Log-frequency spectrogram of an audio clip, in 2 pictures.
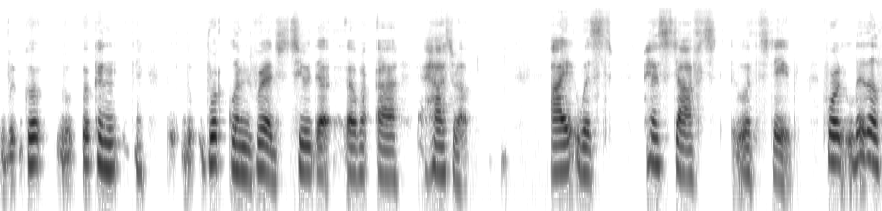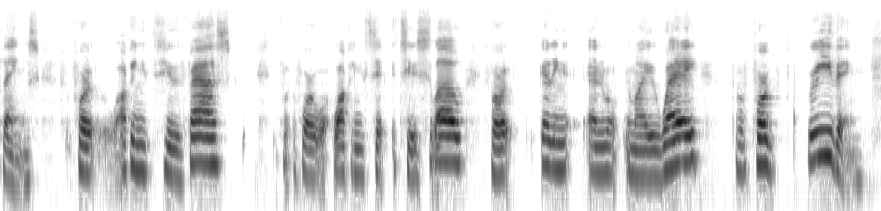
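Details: Adult woman with aphasia after a significant stroke that also caused paralysis, speaking in conversation; aphasia.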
